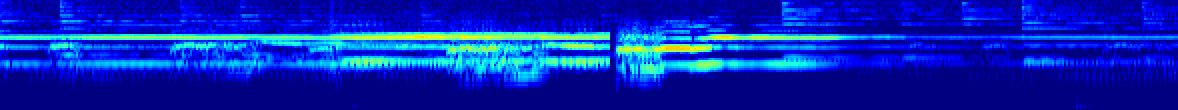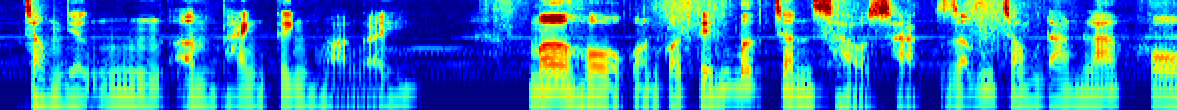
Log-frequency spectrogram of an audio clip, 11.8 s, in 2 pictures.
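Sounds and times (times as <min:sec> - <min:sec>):
neighbour's dog barking and howling: 0:00.0 - 0:04.2
speech: 0:06.0 - 0:11.7.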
